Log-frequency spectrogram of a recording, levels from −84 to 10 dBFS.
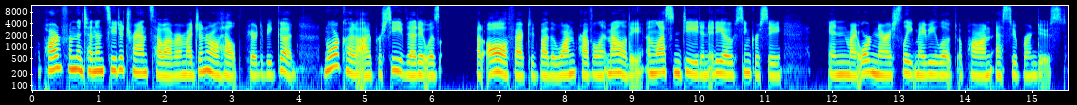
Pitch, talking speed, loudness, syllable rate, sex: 210 Hz, 160 wpm, -21 LUFS, 5.7 syllables/s, female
